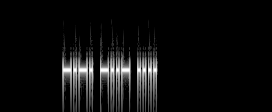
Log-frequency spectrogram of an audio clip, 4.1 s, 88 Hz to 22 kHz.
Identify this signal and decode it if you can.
Morse code, heard as a keyed tone, about 30 wpm, 700 Hz. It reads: CXH
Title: USA Call Sign Postfixes - 3 Letters 30wpm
